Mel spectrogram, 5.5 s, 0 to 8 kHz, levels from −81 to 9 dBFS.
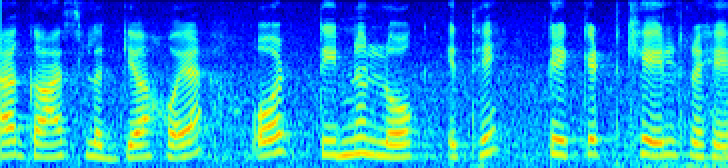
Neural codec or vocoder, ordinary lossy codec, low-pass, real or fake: none; none; none; real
